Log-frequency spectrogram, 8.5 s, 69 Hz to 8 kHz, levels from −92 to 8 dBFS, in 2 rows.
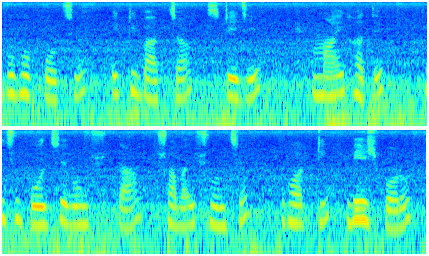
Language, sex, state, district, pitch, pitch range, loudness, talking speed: Bengali, female, West Bengal, Dakshin Dinajpur, 225 Hz, 215-250 Hz, -34 LUFS, 125 wpm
